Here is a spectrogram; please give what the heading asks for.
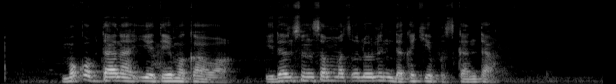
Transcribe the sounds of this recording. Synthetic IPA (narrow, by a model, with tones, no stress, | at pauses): mɐ˦kʷʼɔ˨p̚taː˦naː˨ʔɪ˦ja˨teː˦mɐ˨kaː˦waː˦ | ʔɪ˨dɐ˦nsʊ˦nsɐ˦mːɐ˦sʼɐ˦loː˦nɪ˦nda˨kɐ˦kʲeː˨ɸʊ˨skɐ˦nta̰ː˨ʔ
